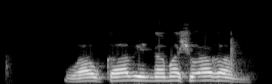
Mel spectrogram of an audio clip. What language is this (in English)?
Domaaki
